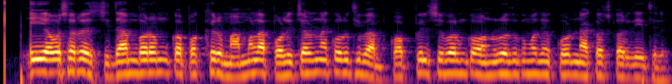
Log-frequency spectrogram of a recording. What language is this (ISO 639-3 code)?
ori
